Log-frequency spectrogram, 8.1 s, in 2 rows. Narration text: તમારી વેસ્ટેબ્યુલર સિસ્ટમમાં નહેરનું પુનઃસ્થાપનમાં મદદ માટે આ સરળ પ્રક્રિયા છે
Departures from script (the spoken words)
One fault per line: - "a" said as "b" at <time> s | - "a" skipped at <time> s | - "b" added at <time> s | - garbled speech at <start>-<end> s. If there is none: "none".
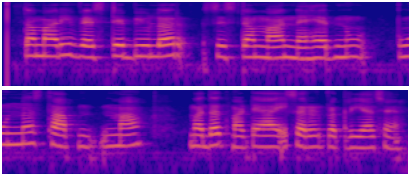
none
